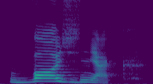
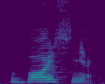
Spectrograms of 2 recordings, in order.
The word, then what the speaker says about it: Woźniak: Depois temos aqui Woźniak. Woźniak.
